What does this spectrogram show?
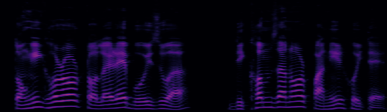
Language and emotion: Assamese, neutral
